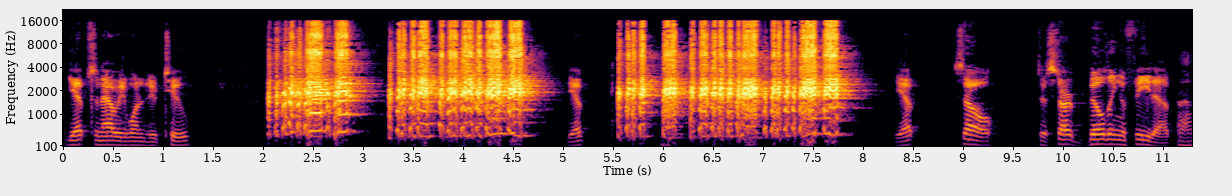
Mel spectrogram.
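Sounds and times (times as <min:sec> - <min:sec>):
speech: 0:00.0 - 0:01.4, 0:05.0 - 0:05.3, 0:08.3 - 0:11.2
duck call blown in raspy drag notes: 0:02.0 - 0:08.1.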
